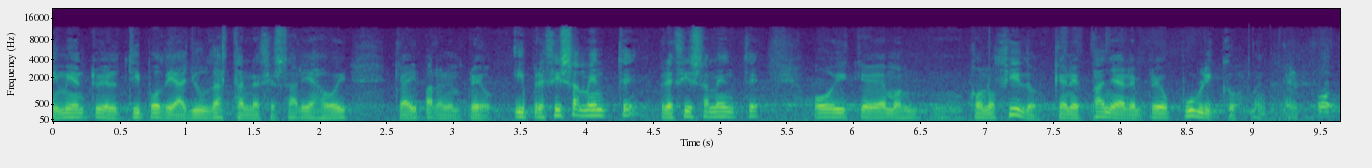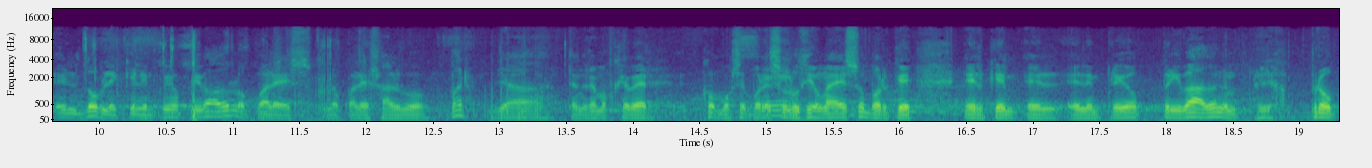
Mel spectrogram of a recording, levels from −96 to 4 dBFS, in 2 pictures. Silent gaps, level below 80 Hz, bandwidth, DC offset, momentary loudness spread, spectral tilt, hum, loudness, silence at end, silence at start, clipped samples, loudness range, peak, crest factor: none; -50 dBFS; 12.5 kHz; under 0.1%; 10 LU; -6 dB/octave; none; -27 LUFS; 0 s; 0 s; under 0.1%; 5 LU; -6 dBFS; 20 dB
